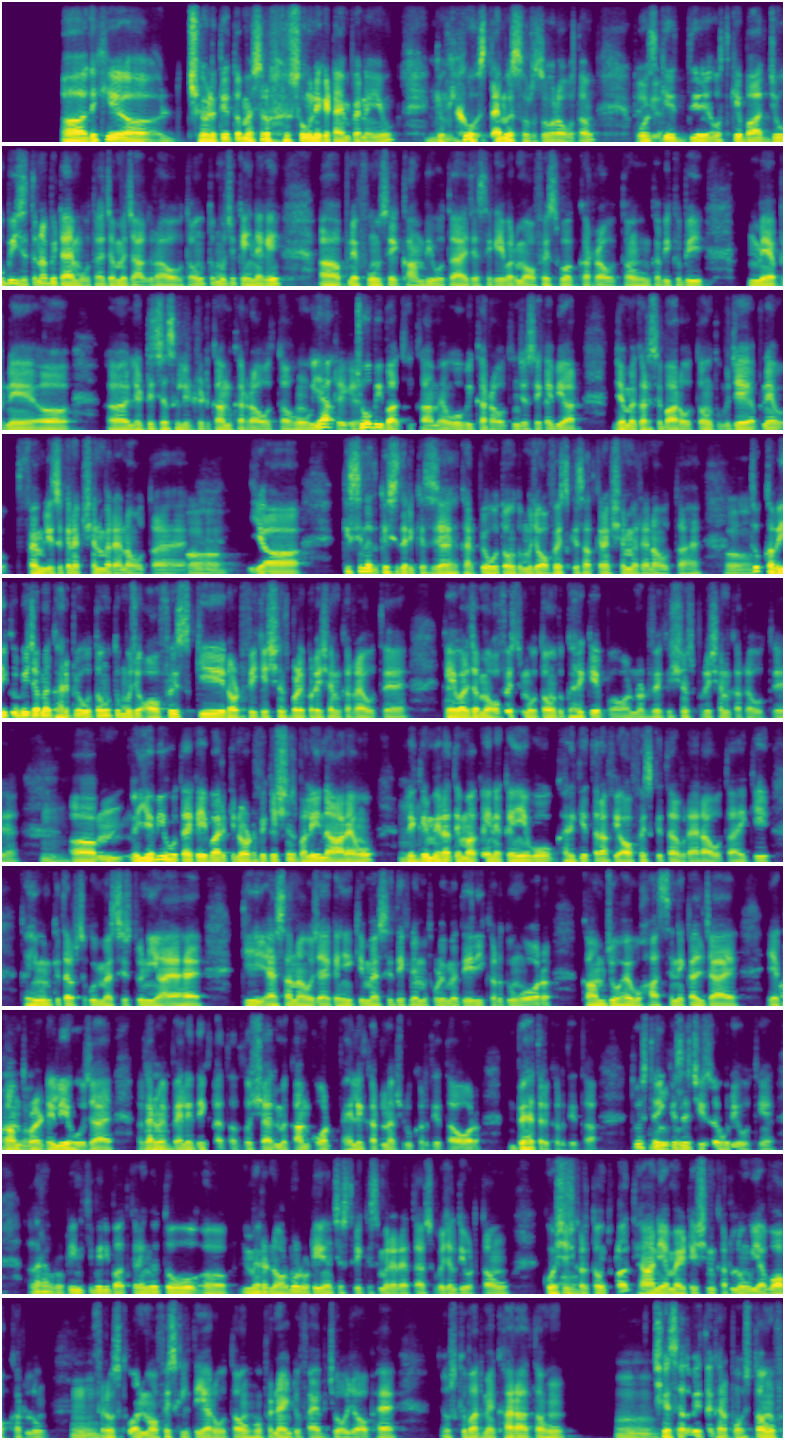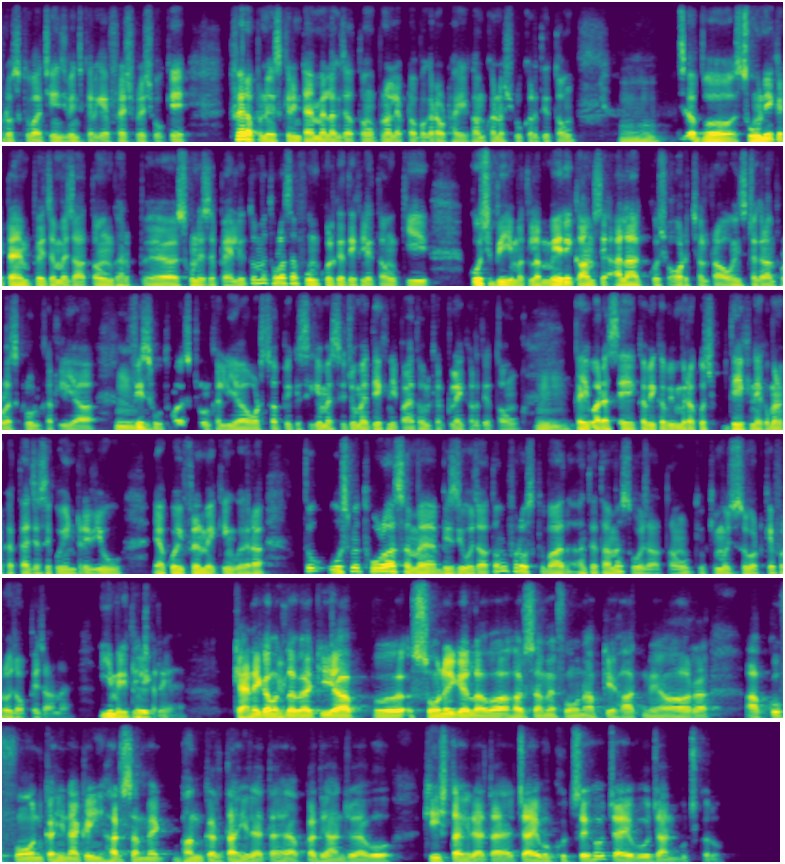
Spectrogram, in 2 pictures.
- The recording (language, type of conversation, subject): Hindi, advice, नोटिफिकेशन और फोन की वजह से आपका ध्यान बार-बार कैसे भटकता है?
- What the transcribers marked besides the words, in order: laughing while speaking: "सिर्फ़ सोने के टाइम पे"; in English: "टाइम"; laughing while speaking: "क्योंकि उस टाइम मैं"; in English: "टाइम"; in English: "टाइम"; in English: "ऑफ़िस वर्क"; in English: "लिटरेचर"; in English: "रिलेटेड"; in English: "फैमिली"; in English: "कनेक्शन"; in English: "ऑफ़िस"; in English: "कनेक्शन"; in English: "ऑफ़िस"; in English: "नोटिफ़िकेशंस"; in English: "ऑफ़िस"; in English: "नोटिफ़िकेशंस"; in English: "नोटिफ़िकेशंस"; in English: "ऑफ़िस"; in English: "डिले"; in English: "रूटीन"; in English: "नॉर्मल रूटीन"; in English: "मेडिटेशन"; in English: "वॉक"; in English: "ऑफ़िस"; in English: "नाइन टू फाइव"; in English: "जॉब"; in English: "चेंज"; in English: "फ्रेश"; tapping; in English: "टाइम"; in English: "स्क्रॉल"; in English: "स्क्रॉल"; in English: "रिप्लाई"; in English: "बिजी"; in English: "जॉब"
